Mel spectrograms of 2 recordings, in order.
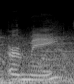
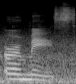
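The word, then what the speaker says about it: Hermès: again it's French and I would suppose you pronounce it army but we're gonna try and ask them I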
